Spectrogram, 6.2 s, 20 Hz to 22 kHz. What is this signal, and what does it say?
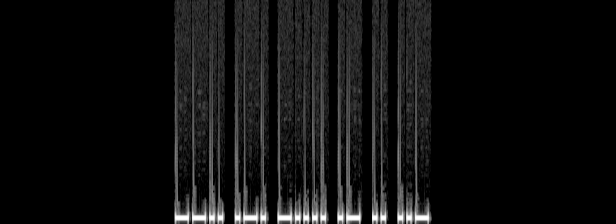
Morse code, heard as a keyed tone, about 28 wpm, 700 Hz. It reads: ZR6AIU
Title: DXCC-100 Call Signs - 6 Characters - 28wpm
